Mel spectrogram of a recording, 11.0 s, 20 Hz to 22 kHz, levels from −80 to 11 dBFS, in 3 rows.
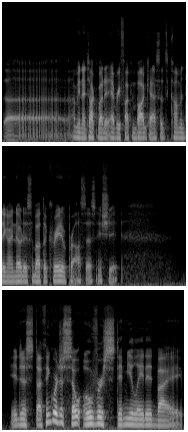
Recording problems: none

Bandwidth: 14.5 kHz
